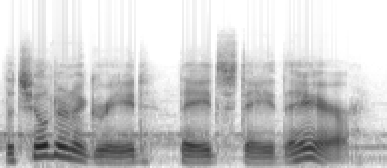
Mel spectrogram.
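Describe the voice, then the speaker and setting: A man narrating a scripted true-crime story with measured, dramatic storytelling. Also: lowish voice, sing-song, slight background noise.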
